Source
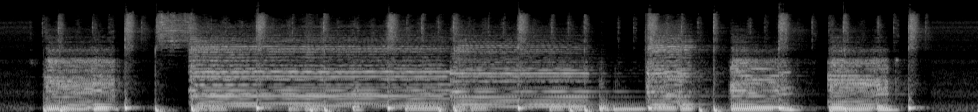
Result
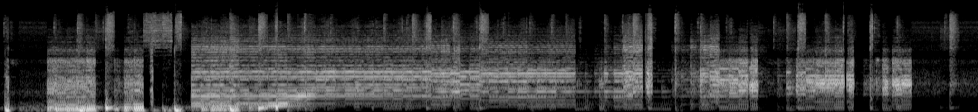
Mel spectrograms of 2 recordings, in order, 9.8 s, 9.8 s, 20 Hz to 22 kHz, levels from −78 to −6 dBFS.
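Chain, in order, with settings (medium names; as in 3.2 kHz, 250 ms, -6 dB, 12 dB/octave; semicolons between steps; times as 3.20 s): slices played last to first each 96 ms, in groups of 5; high-pass sweep 82 Hz -> 1 kHz, 2.47–3.19 s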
